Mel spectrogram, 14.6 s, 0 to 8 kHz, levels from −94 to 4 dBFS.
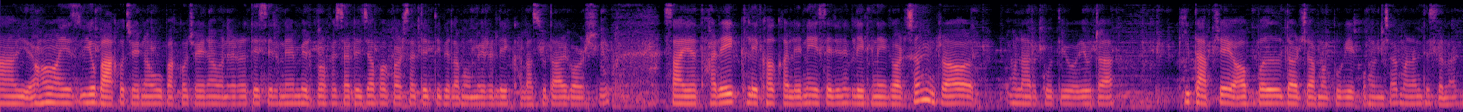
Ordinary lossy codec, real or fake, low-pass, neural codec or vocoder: none; fake; 7.2 kHz; codec, 16 kHz, 8 kbps, FunCodec, trained on Chinese and English, 25 frames a second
